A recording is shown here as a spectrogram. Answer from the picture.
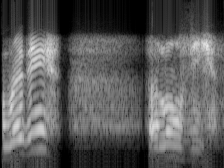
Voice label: round start, gendarmerie fem; vo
